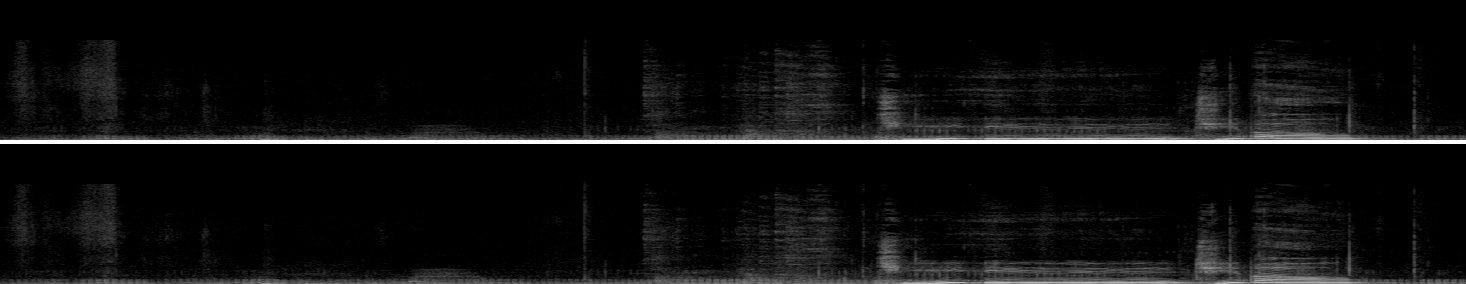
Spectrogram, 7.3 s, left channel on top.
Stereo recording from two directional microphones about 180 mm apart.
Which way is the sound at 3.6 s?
Centre (ahead or behind).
